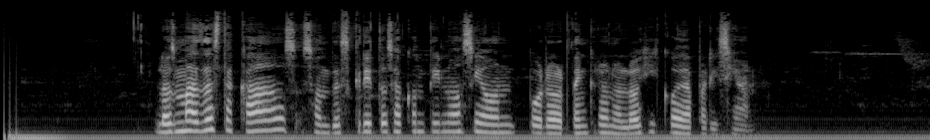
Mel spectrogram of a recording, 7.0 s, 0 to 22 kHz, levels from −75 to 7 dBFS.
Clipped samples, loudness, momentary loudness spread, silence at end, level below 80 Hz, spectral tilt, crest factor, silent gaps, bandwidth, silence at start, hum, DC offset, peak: under 0.1%; -21 LUFS; 23 LU; 0 s; -34 dBFS; -3.5 dB/octave; 20 dB; none; 16 kHz; 0.05 s; 60 Hz at -35 dBFS; under 0.1%; -2 dBFS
